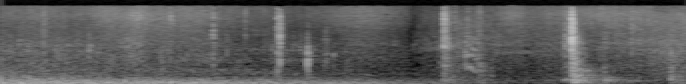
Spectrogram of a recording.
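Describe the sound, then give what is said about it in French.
A car engine rumbles low, then fades as the vehicle stops, followed by several sharp mechanical clicks and a solid thunk as a trunk is opened. “Alors, une voiture, un coffre.”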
